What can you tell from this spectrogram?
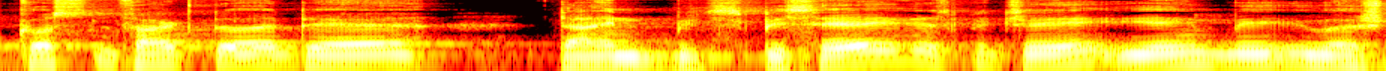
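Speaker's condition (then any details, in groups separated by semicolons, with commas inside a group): Parkinson's disease; needs much training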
